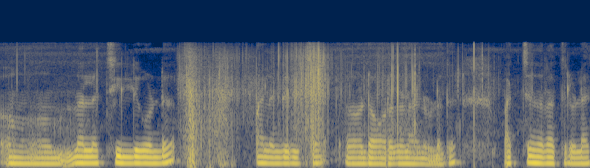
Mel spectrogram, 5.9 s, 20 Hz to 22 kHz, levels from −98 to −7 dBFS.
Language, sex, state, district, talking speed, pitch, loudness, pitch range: Malayalam, female, Kerala, Wayanad, 120 wpm, 145 Hz, -22 LUFS, 135-150 Hz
